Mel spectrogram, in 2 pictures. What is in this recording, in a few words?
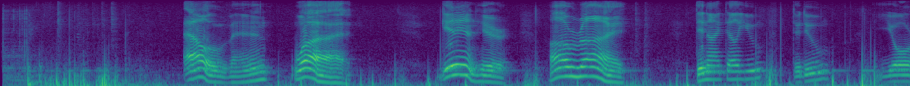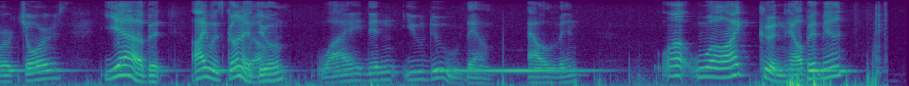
Chipmunks Impression Double Speed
